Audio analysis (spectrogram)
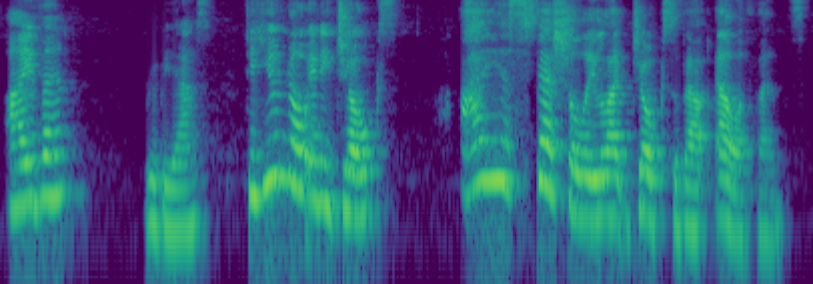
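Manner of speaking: put-on high, eager little elephant girl; young Ruby voice. Narrator voices little Ruby asking Ivan. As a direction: ask like a curious child.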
